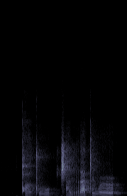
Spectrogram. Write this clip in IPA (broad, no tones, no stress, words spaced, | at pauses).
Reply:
qʼṳ tʼu | t͡ʃʼa̤y̯ra tɪwə˞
